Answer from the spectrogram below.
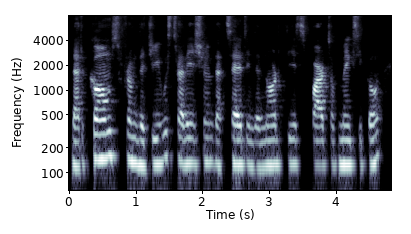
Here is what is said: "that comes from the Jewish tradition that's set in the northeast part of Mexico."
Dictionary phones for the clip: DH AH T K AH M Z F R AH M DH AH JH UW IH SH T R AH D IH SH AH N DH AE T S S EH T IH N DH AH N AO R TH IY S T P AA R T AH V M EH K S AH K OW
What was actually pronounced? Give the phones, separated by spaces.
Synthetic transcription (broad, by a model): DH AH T K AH M S F R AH M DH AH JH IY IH S T R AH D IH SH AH N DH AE T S S EH T IH N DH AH N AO R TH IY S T P AA R T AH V M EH K S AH K OW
